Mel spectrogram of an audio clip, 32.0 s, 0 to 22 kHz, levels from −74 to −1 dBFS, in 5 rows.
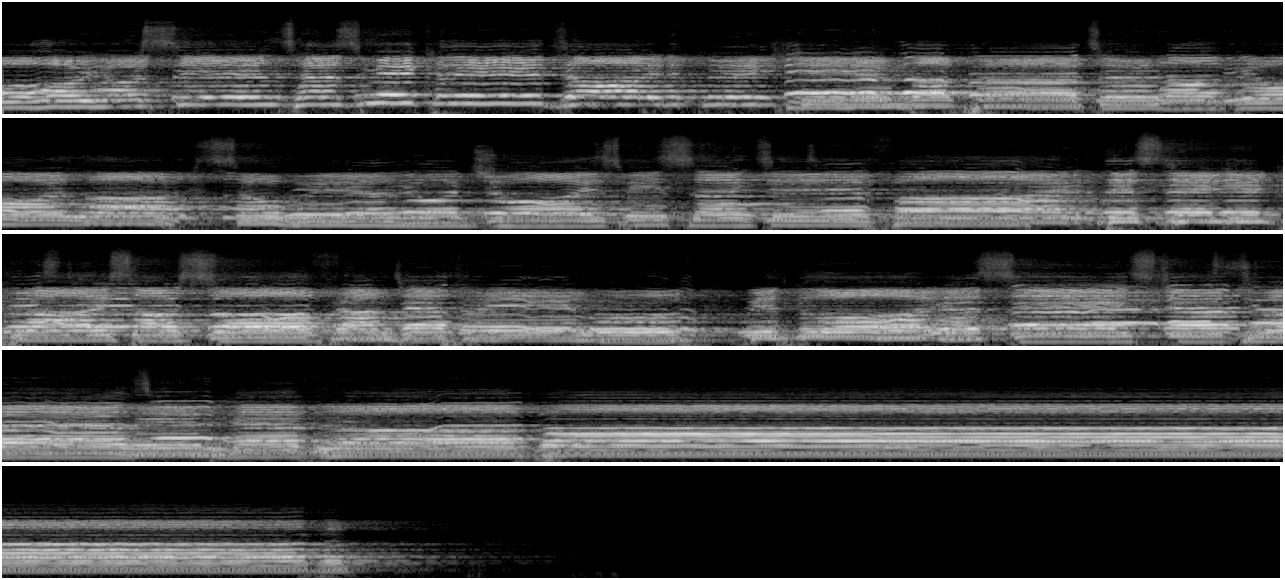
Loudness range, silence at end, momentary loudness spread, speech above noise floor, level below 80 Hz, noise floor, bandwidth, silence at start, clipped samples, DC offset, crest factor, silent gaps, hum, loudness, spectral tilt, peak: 6 LU; 4.4 s; 8 LU; 66 dB; -58 dBFS; -86 dBFS; 12.5 kHz; 0 s; under 0.1%; under 0.1%; 16 dB; none; none; -19 LUFS; -4.5 dB/octave; -2 dBFS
